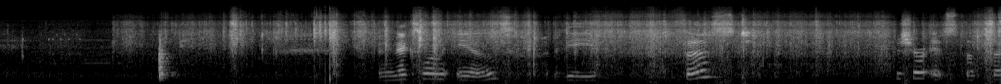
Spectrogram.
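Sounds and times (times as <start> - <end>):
bubble wrap rustling and crinkling: 1.1 - 10.0
sharp clicks and crackles: 1.6 - 10.0.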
